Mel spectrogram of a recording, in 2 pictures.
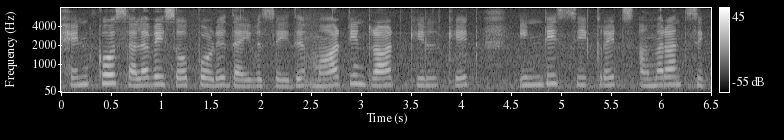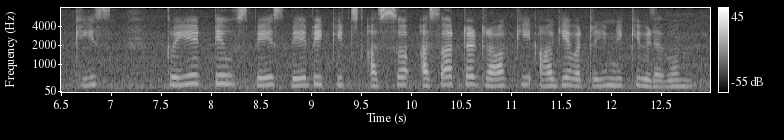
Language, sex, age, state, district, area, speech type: Tamil, female, 18-30, Tamil Nadu, Tiruvarur, rural, read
